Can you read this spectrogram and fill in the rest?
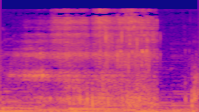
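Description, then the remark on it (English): A long, breathy slurp of hot coffee at the Strader Hotel in Durango, Colorado, lasting over a second before trailing off, with no talking. “So coffee cheers from the Strader Hotel, live on location in Durango, Colorado, or as what I would like to call my Rodeo Durango.”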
